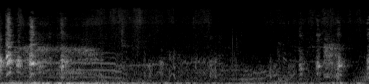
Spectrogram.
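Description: Hens cluck busily in a farmyard while a rooster crows near the start, the calls overlapping in a continuous, lively chorus with no talking.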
